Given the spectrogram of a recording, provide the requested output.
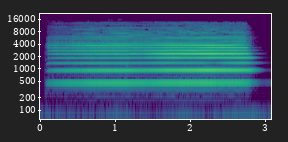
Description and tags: Part of the Good-sounds dataset of monophonic instrumental sounds.
instrument::violin
note::Asharp
octave::4
midi note::58
good-sounds-id::3802
Intentionally played as an example of bad-pitch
